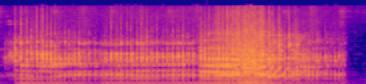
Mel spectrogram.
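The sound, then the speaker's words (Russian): A tiger with its paw caught in a trap in a birch forest growls ferociously in one sustained, rumbling roar lasting a couple of seconds. It swells louder and harsher partway through before cutting off, loud with nothing else around it. “Свирепо рычал он на жителей березового леса, которые собрались неподалеку, чтобы решить судьбу неблагодарного хищного зверя.”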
